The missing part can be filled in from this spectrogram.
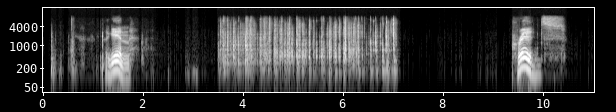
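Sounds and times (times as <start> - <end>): chip clattering against pegs: 3.5 - 7.1.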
